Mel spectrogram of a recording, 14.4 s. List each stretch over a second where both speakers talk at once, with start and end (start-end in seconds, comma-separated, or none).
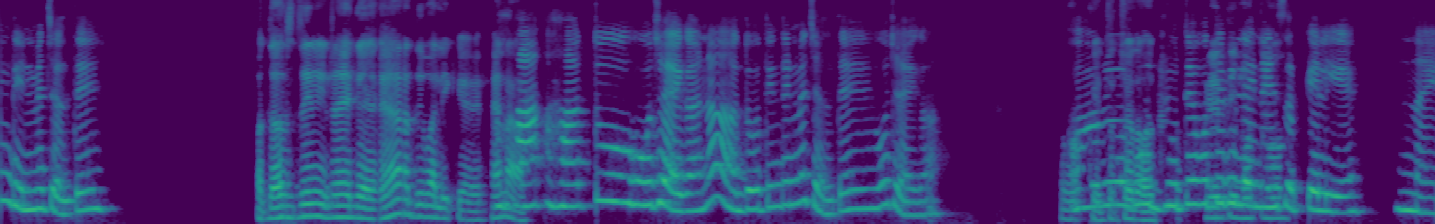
10.8-12.8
